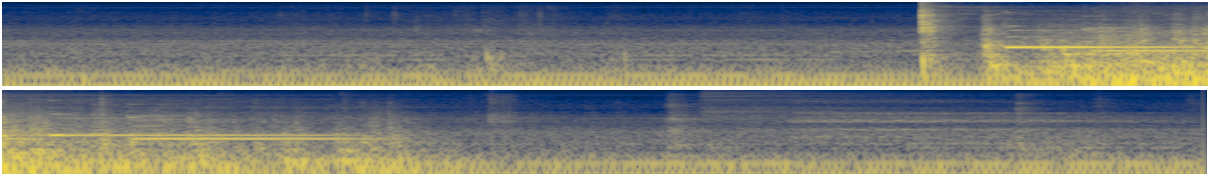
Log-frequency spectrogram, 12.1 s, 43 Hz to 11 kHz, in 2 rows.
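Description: Stopped Sotetsu New 7000-series electric train with a steady low rumble. About four and a half seconds in there is a sharp click, then about three seconds of louder hissing with two steady tones over it, which then fades.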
